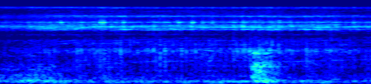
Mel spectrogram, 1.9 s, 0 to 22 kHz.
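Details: Small DC motor on 5 V supply after rotor removal and reassembly to cure very loud running noise; now spins with a steady, high, even whir and no scraping or chattering, normal running.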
